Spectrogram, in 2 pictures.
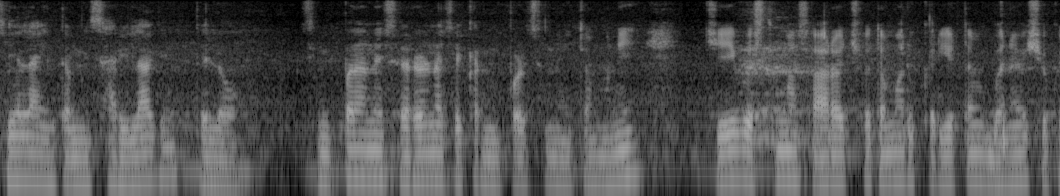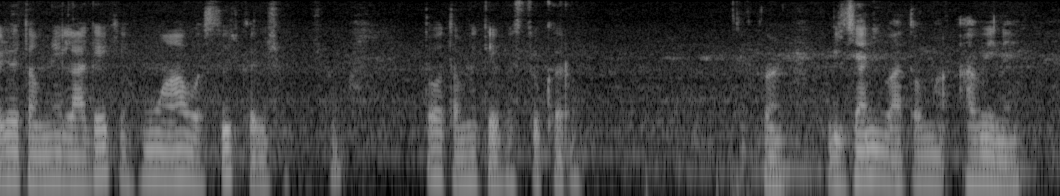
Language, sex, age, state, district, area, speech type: Gujarati, male, 18-30, Gujarat, Narmada, rural, spontaneous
